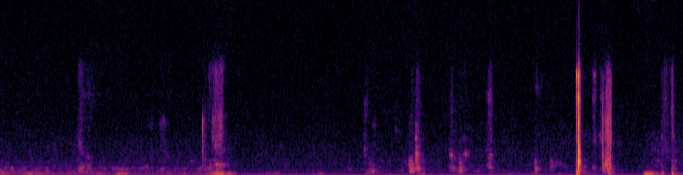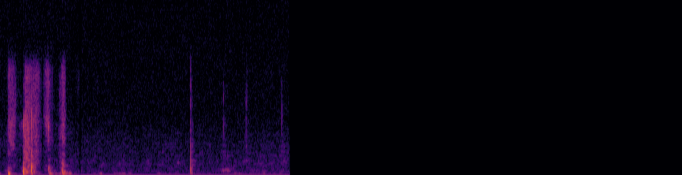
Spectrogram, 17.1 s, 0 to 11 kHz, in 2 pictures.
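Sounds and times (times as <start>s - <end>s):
faint clicks and knocks: 4.5s - 9.5s.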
